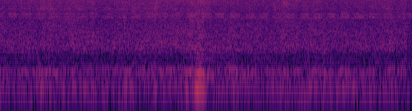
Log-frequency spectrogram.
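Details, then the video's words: Bees swarming out of their hive make a thick, unbroken buzzing hum, layered low tones holding steady, with one brief louder swell near the midpoint as a bee passes close. "bees therapy swarm natural buzzing sound"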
